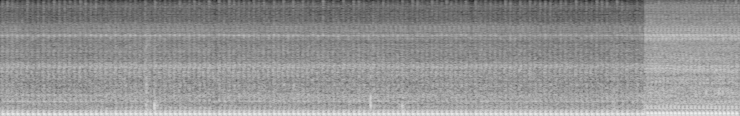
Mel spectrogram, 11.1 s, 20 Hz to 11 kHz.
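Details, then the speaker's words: 1987 Yamaha Big Bear 350 4x4 single-cylinder ATV with uncleaned carb and pod filter, no airbox: fast slightly uneven idle, runs only on choke; owner suspects plugged carb or lean running. "so she only wants to run on choke right now which is understandable considering I didn't clean that carb"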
